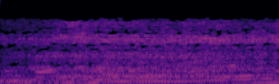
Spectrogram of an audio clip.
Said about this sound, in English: Starting the car. Here they come. Watch for the skipper's signal, huh? Yeah. There it is. Let's go.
